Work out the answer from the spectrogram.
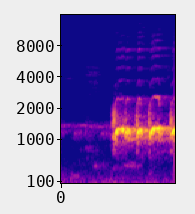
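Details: Zebra dove answering a lure bird: after a faint held tone, a loud rolling coo starts with quick warbled pulses on one steady pitch.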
